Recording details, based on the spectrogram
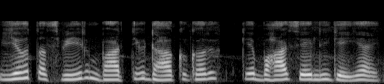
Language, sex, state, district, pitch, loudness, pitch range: Hindi, female, Delhi, New Delhi, 230 Hz, -18 LUFS, 215-255 Hz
